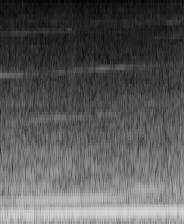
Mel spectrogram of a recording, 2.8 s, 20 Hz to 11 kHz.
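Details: The sixth production Lamborghini, with a four-cam V12 and an off-the-shelf ZF gearbox, on a road drive: a steady low whine rises gently with road speed over an even engine note. This is normal gearbox and drivetrain noise.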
